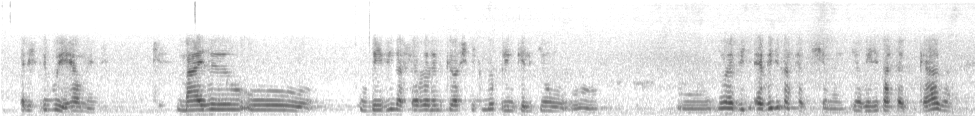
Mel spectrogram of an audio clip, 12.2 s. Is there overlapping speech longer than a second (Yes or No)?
No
